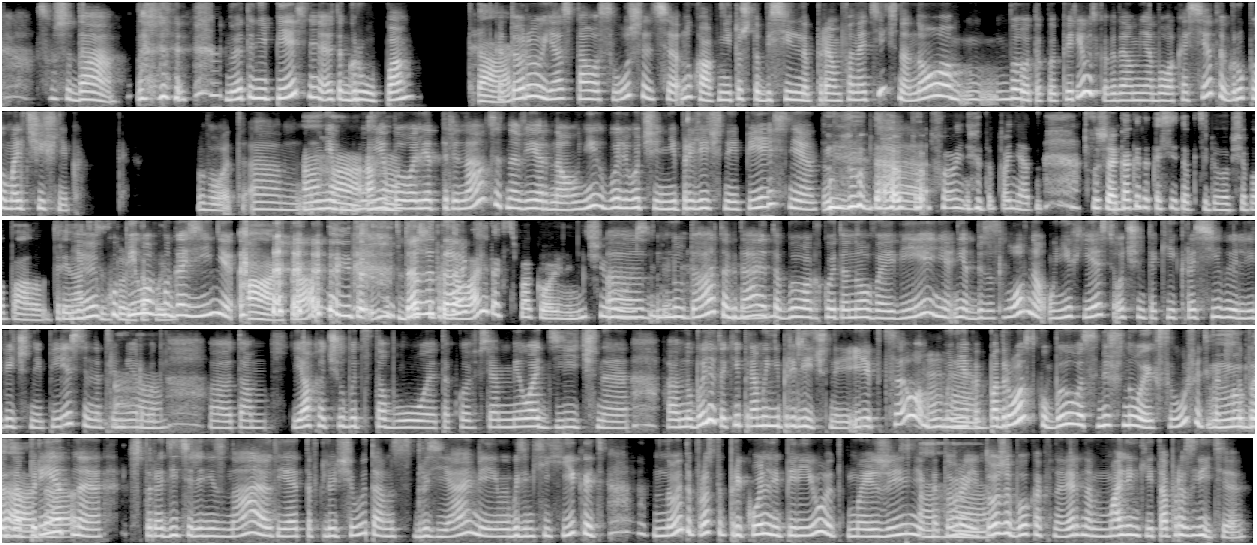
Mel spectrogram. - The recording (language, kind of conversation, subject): Russian, podcast, Какие песни вызывают у тебя ностальгию?
- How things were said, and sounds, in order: chuckle; tapping; laughing while speaking: "М, ну да"; laugh; other background noise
